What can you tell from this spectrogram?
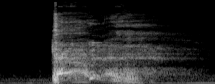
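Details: A single harsh cough or throat-clearing burst from an adult who is sniffling, tailing off over about a second in a small room; cough.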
